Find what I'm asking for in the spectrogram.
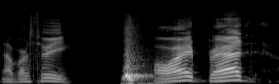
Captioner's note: wooshing sound as scene transitions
